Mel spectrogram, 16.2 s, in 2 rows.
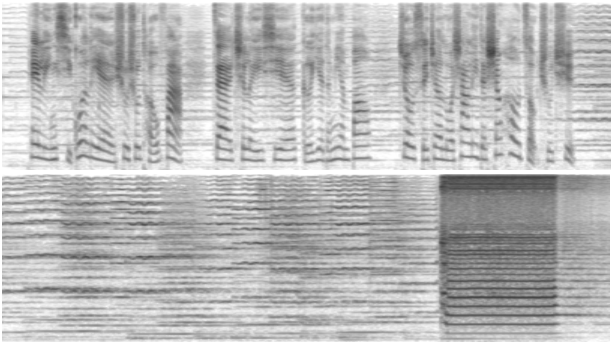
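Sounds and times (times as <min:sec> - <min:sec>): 
speech: 0:00.4 - 0:08.0
factory whistle blowing: 0:14.0 - 0:16.2
steady droning tone: 0:14.0 - 0:16.2.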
